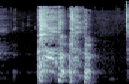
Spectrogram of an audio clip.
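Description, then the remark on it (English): A loud burst of harsh coughing, three or four rough hacks in quick succession, followed by a short pause and a brief breathy gasp at the end. “Not only am I coughing.”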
